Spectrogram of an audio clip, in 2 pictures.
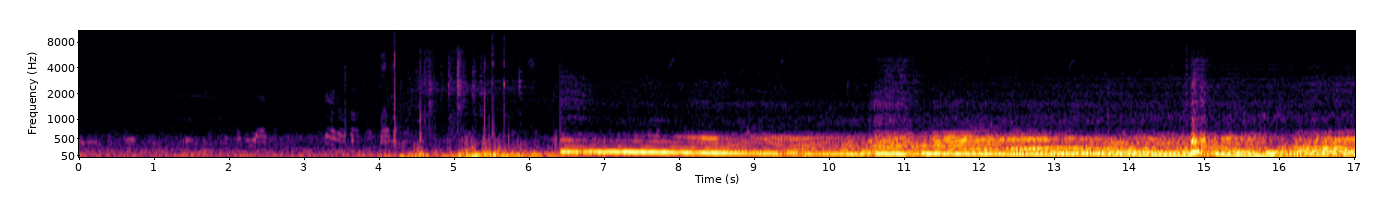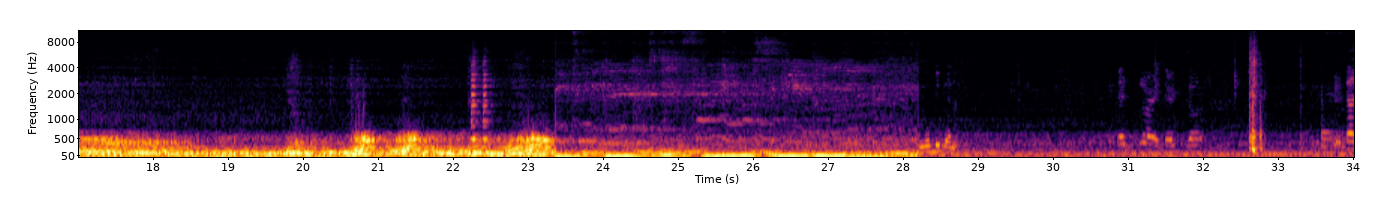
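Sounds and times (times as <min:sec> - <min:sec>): car engines idling: 0:00.0 - 0:04.3, 0:06.0 - 0:34.0
engine throttle blips and revs: 0:05.8 - 0:23.4.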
